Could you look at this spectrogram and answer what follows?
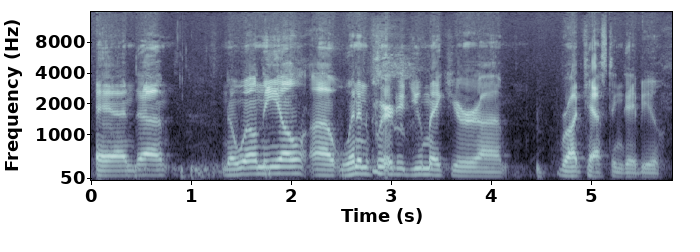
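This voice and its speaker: A man conducting a panel interview in a deliberate, formal, halting way. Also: mid-range voice. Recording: noisy live recording with clicks.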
